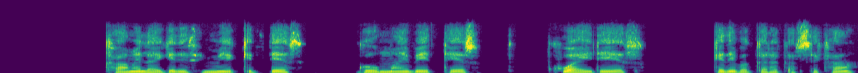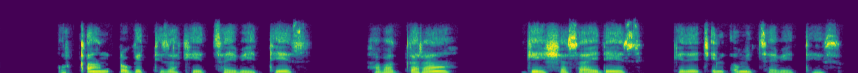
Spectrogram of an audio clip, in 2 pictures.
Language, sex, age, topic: Gamo, male, 18-24, government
